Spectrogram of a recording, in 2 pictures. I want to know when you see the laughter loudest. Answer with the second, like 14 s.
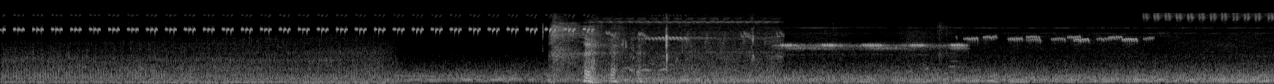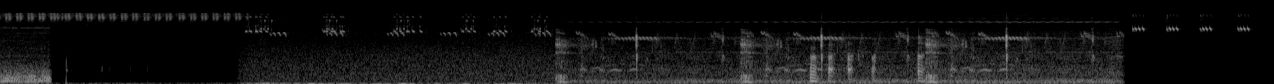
6 s.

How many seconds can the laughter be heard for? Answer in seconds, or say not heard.
2 s.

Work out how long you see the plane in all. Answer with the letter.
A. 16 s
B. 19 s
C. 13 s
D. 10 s
C.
